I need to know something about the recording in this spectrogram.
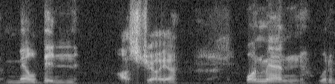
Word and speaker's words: Melbourne: mall in Melbourne or as my Australian friends tell me it is pronounced melbin Australia one man would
